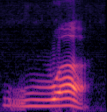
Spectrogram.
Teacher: there is really no obstruction when we say the W way the only thing that's happening is the lips are going forward becoming kind of around to say wha-wha exactly so were the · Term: approximant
